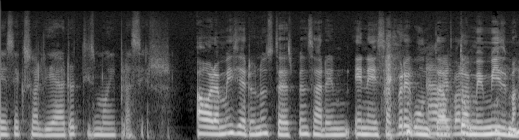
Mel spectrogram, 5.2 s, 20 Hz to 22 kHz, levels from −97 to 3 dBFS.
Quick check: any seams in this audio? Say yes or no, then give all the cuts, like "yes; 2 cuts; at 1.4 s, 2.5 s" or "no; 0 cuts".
no; 0 cuts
